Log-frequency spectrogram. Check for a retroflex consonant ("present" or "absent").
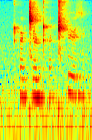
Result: present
